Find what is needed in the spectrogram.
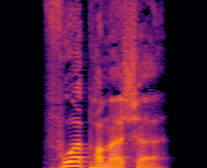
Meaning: inflection of vorpommersch: 1. strong/mixed nominative/accusative feminine singular 2. strong nominative/accusative plural 3. weak nominative all-gender singular
- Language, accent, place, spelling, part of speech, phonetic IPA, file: German, Germany, Berlin, vorpommersche, adjective, [ˈfoːɐ̯ˌpɔmɐʃə], De-vorpommersche.ogg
